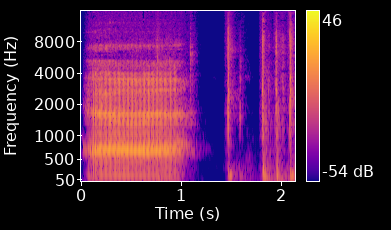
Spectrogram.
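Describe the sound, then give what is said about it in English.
Loud typing on a computer keyboard, by someone who types heavily. A sustained tonal sound comes first, then a short pause, then a few bursts of sharp key clatter with uneven spacing. “Hold on a second. I'm typing right now, so you might hear that.”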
